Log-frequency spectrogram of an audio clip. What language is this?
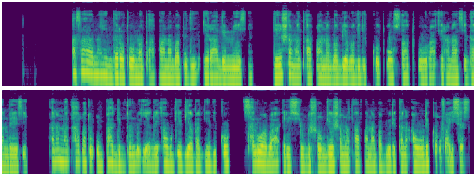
Wolaytta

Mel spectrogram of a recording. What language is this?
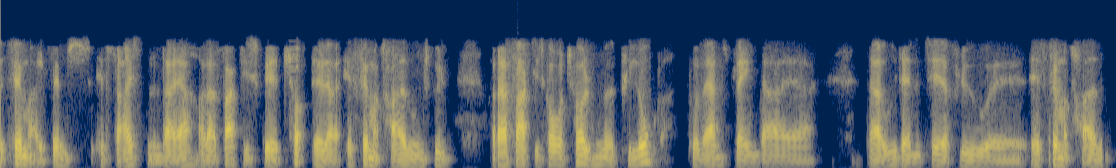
Danish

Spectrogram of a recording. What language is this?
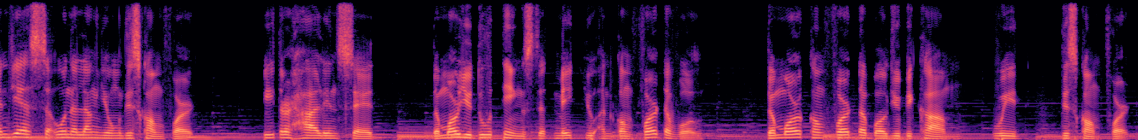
Filipino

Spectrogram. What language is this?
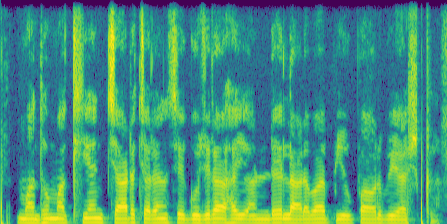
Magahi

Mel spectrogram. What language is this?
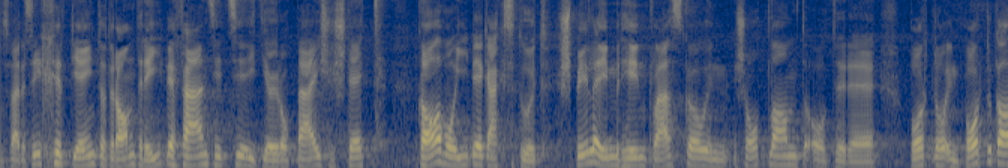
Swiss German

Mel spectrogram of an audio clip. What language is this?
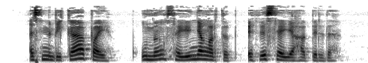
Bashkir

